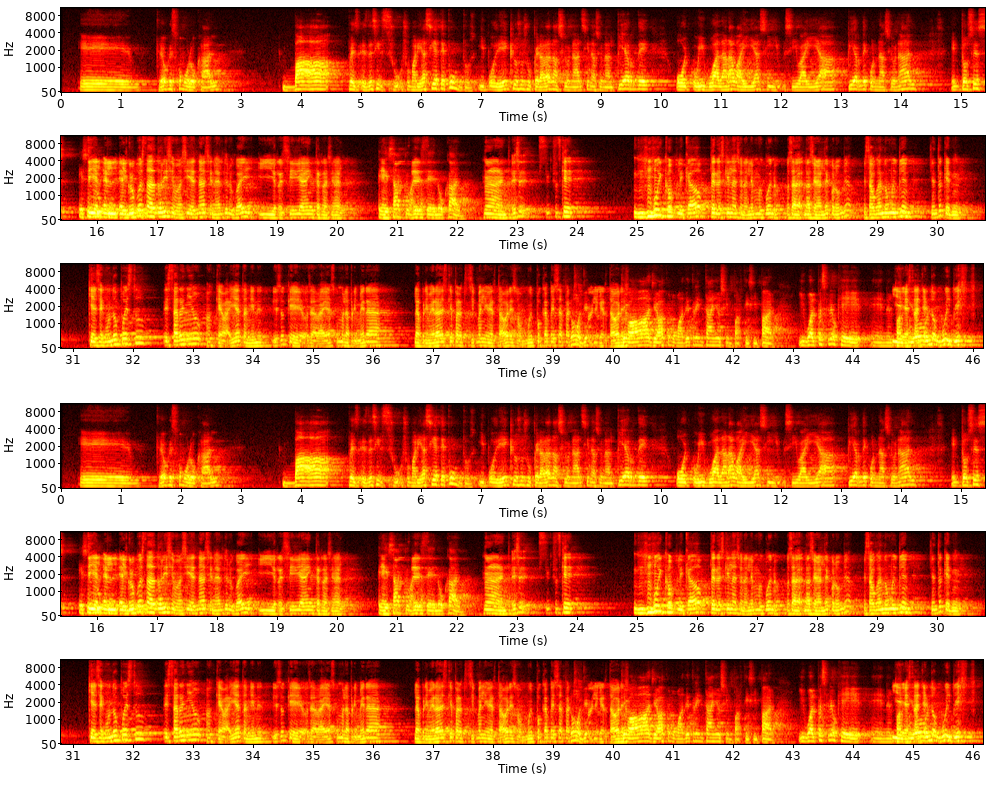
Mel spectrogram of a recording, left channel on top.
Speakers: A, in the centre; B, on the right (about 40°).
A: eh, creo que es como local va, pues es decir, su- sumaría siete puntos y podría incluso superar a Nacional si Nacional pierde o, o igualar a Bahía si, si Bahía pierde con Nacional. Entonces, ese
B: Sí,
A: grupo,
B: el, el, el
A: eh,
B: grupo está durísimo, así es Nacional de Uruguay y recibe a Internacional. Entonces,
A: exacto, imagínate, de local,
B: nada, ent- ese- es, es que <laughs> muy complicado, pero es que el Nacional es muy bueno. O sea, Nacional de Colombia está jugando muy bien. Siento que, en- que el segundo puesto está reñido, aunque Bahía también, e-, y eso que, o sea, Bahía es como la primera, la primera vez que participa en Libertadores, o muy pocas veces ha participado
A: no, lle-
B: en Libertadores,
A: llevaba, lleva como más de 30 años sin participar. Igual, pues creo que en el
B: y
A: partido
B: está yendo muy bien,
